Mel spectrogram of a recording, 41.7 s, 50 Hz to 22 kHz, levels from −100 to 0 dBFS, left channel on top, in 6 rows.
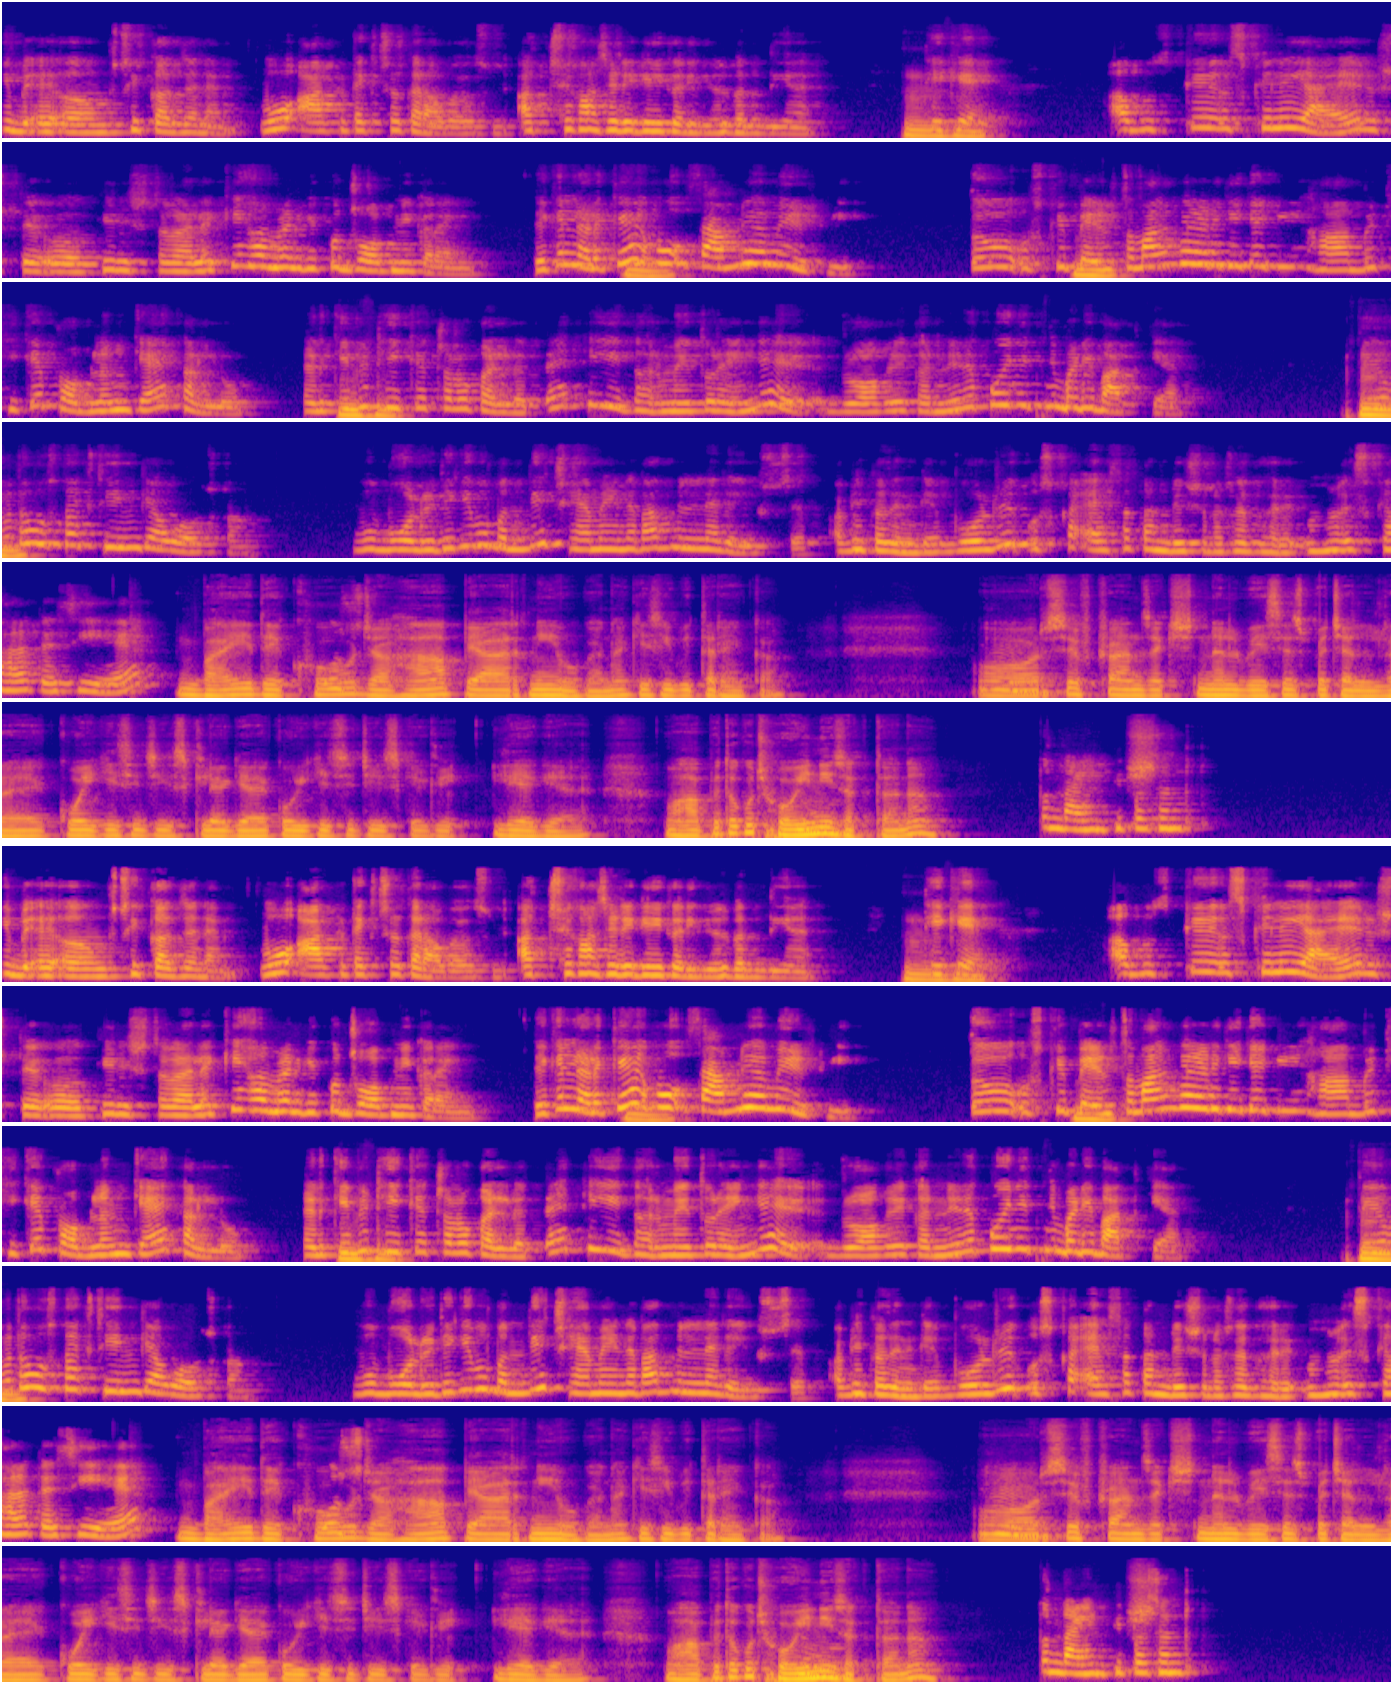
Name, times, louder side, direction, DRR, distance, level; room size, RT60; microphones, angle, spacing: voice 1, 0.0-4.1 4.6-4.9 5.5-9.3 9.6-11.2 11.8-15.1 15.4-19.8 20.7-22.1 22.6-28.5 29.3-29.6 32.7-33.0 38.7-39.0 39.9-40.7, right 4 dB, 70° right, 0.8 m, -24 dB
voice 2, 4.5-4.9 10.1-10.3 12.3-12.5 15.6-15.9 20.7-21.0 28.7-31.7 32.7-39.4 40.4-40.5, equal, ahead, 0.4 m, -22 dB
14.5 x 4.9 x 3.5 m
head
